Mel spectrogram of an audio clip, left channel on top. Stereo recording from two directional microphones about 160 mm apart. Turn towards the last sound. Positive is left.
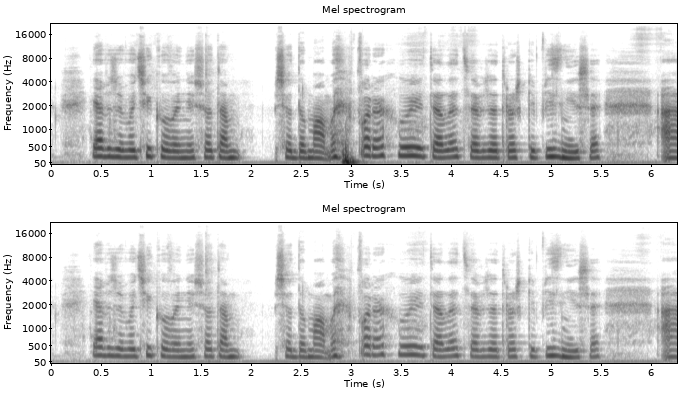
turn(degrees=30)  # may be behind; listen again after turning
